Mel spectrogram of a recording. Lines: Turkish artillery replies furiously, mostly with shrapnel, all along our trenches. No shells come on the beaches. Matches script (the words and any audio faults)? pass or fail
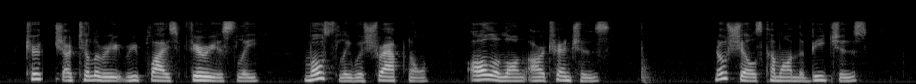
fail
